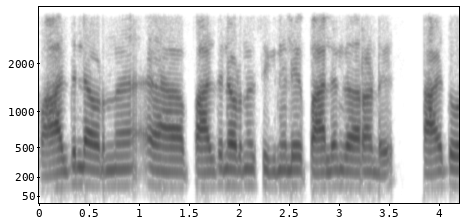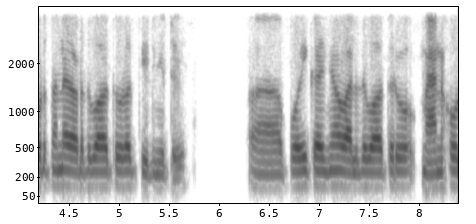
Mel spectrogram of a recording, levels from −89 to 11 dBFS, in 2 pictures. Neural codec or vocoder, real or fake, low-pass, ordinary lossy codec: none; real; 3.6 kHz; none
